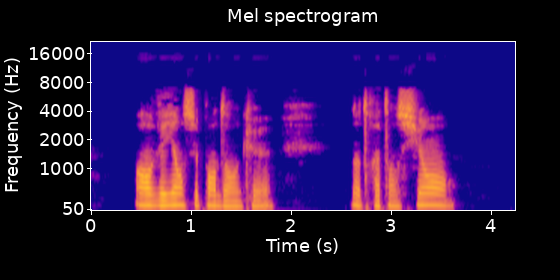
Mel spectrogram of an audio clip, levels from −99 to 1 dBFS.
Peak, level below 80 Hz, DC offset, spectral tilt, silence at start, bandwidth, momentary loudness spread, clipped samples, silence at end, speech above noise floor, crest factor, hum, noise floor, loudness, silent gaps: -2 dBFS; -56 dBFS; under 0.1%; -5.5 dB/octave; 0.45 s; 7.2 kHz; 11 LU; under 0.1%; 0.65 s; 68 dB; 20 dB; none; -89 dBFS; -20 LUFS; none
